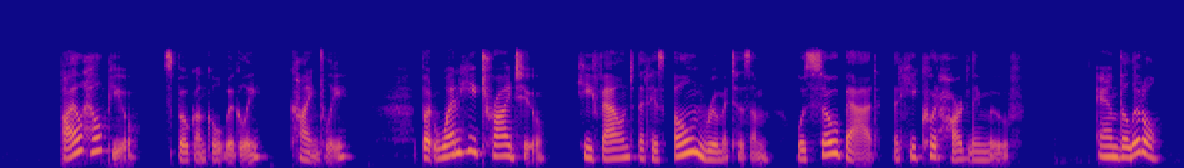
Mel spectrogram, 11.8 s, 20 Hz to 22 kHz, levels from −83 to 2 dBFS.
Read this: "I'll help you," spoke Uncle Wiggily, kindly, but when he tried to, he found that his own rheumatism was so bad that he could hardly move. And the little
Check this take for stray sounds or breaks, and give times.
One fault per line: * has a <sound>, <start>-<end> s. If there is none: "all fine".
all fine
